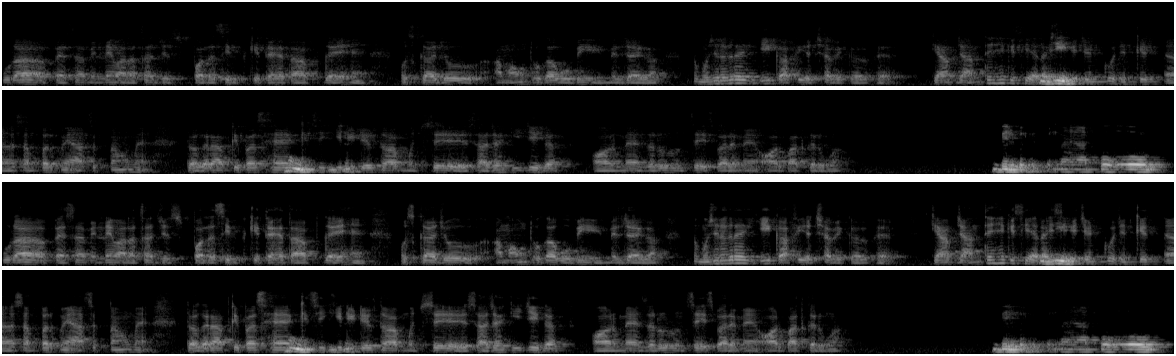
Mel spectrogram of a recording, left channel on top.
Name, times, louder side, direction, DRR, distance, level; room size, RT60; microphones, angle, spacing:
voice 1, 0.0-8.9 9.3-17.3 17.6-20.1, right 2 dB, 60° right, 6 dB, 1.8 m, -39 dB
voice 2, 10.4-10.7 14.5-15.1 21.6-23.3, left 1 dB, 80° left, 6 dB, 2.2 m, -27 dB
17.0 x 15.0 x 2.9 m, 0.43 s
head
